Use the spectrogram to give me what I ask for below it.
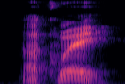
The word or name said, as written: Aquay!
